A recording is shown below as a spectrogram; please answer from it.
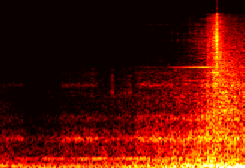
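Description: A deep cinematic rumble from a trailer soundtrack, with a few faint held tones over it, slowly swelling in loudness.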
